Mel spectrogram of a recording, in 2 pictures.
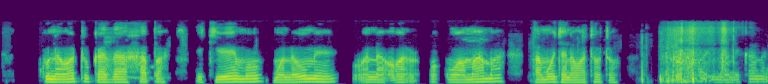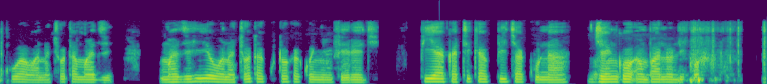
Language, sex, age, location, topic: Swahili, male, 18-24, Wajir, health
